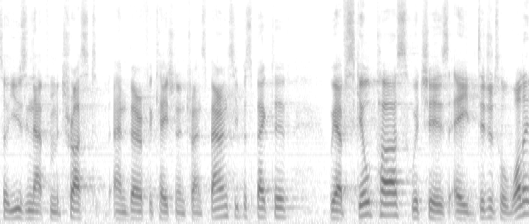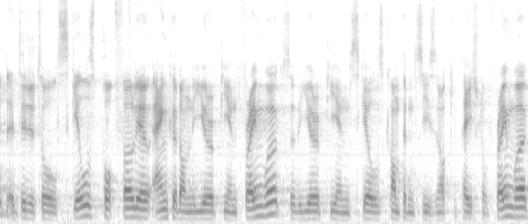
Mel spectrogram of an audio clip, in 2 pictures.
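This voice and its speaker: An ordinary speaking voice from a man, medium in pitch, at a fairly quick pace with ordinary pitch variation. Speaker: startup founder. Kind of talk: conference talk.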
